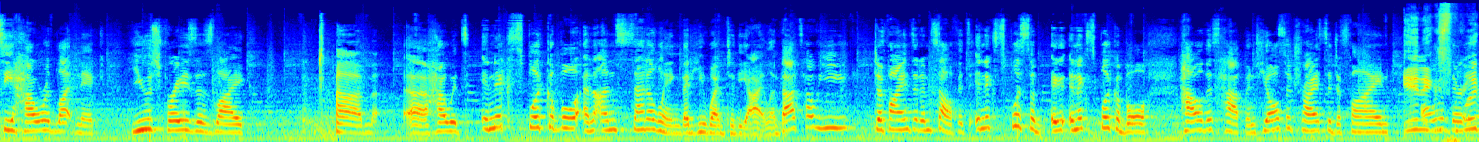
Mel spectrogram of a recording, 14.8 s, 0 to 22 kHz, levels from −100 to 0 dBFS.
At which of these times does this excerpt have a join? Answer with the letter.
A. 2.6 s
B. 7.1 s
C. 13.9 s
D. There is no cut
D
